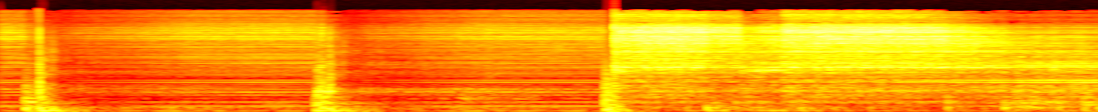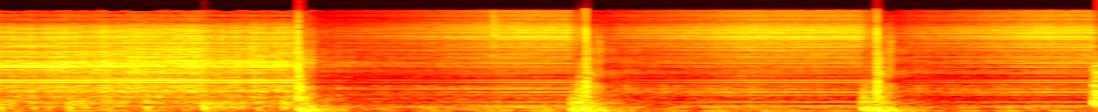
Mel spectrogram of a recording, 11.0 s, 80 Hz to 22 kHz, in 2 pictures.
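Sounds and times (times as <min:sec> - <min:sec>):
electronic noise music: 0:00.0 - 0:10.9
loud sudden hits: 0:01.6 - 0:10.5.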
